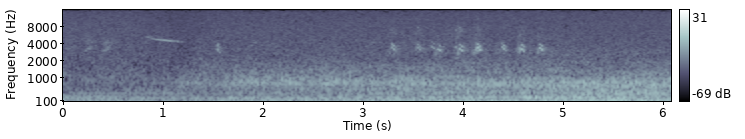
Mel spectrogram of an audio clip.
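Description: Small songbirds chirping: a few scattered short chirps and a brief falling whistle in the first second and a half, then a quick run of about eight high chirps around the middle, over a steady low background hum.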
